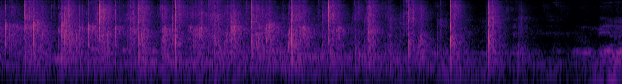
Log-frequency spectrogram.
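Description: An audience claps and cheers in a room.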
